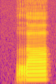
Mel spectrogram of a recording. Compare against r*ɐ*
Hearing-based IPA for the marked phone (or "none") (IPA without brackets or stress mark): a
